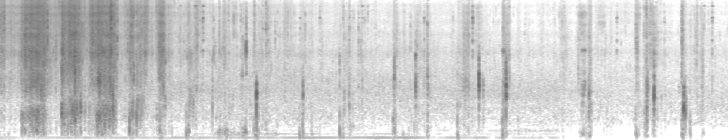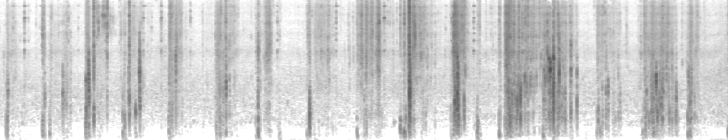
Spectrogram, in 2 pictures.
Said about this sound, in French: Alors avant de rejoindre la rivière, je vais marcher sur les galets.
